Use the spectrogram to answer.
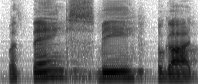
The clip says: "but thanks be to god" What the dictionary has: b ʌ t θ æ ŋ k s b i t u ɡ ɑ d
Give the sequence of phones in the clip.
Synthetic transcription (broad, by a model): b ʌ t θ æ ŋ k s b i t u ɡ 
